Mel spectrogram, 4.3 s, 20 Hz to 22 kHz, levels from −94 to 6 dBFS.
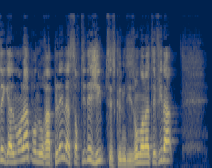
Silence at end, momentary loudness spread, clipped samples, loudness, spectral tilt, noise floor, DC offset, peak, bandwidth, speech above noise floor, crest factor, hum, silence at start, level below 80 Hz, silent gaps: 0.8 s; 8 LU; under 0.1%; -21 LUFS; -4 dB/octave; -52 dBFS; under 0.1%; -4 dBFS; 15.5 kHz; 31 dB; 18 dB; none; 0 s; -72 dBFS; none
